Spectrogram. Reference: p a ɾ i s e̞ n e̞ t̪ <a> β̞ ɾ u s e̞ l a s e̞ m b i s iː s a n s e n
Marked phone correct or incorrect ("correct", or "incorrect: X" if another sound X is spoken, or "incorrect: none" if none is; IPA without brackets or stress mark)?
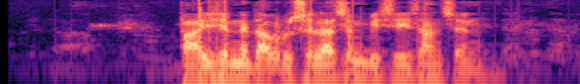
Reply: correct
